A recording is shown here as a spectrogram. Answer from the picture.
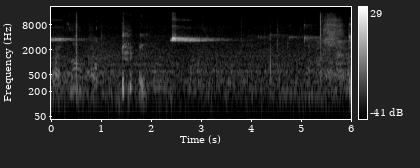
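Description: Futsal ball kicks and bounces on a hard indoor court, a few sharp knocks, with players' voices echoing in the sports hall. About two and a half seconds in, a steady high whistle sounds for about a second.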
